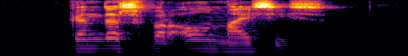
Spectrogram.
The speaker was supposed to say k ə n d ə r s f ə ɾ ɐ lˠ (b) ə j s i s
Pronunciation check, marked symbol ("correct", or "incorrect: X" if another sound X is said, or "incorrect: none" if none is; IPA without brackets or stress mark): incorrect: m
